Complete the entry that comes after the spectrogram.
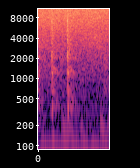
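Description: Two knocks on a table, likely wood, to show a disturbance sending a wave through the table and the air. Each knock is a short, dull tap, heard over a steady low hum and faint hiss.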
